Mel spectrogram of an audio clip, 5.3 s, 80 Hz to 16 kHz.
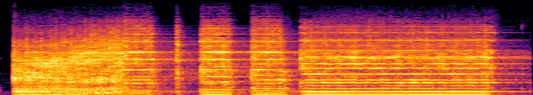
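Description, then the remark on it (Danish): A short instrumental radio separator jingle plays alone: a bright, dense musical phrase, two punchy stabs, then a sustained closing major chord that rings out and stops cleanly. No voices. “kunne lave nogle hammernål skillere med Radio 4-temaet. Og det har han gjort.”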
